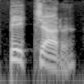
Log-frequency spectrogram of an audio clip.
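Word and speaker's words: picture: সর্বশেষ উদাহরণটা হলো পিআইসি টি ইউ আর ই পিকচার এখন তোমরা কেউ বলতে পারবে যে এই শব্দটিকে সঠিকভাবে বানান করার জন্য প্রথমে আমাদেরকে কি করতে হবে শব্দটিকে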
